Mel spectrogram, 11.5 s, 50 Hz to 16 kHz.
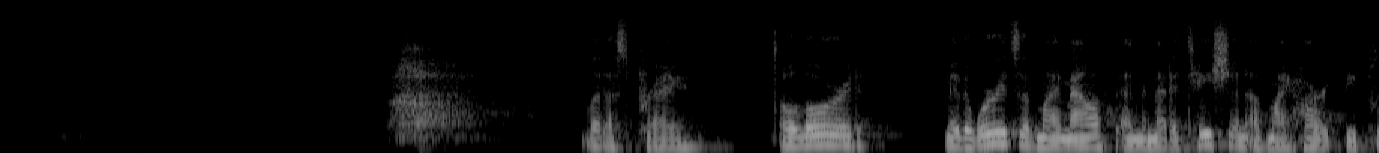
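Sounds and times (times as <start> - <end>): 
deep sighing breath out during a church prayer service: 3.2 - 4.5
speech: 4.9 - 7.3, 7.9 - 11.4.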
